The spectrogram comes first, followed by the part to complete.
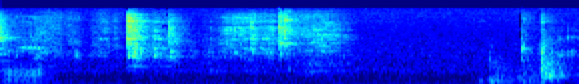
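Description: Metal parts of a disassembled gun clinking and rattling against each other, a few sharp clicks about half a second in and a short rattle after.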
